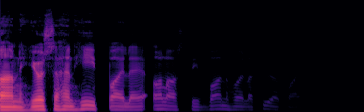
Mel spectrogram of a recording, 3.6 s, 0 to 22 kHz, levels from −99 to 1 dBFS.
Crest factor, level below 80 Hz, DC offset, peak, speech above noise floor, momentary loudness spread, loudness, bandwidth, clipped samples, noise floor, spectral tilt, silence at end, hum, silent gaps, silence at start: 26 dB; -84 dBFS; under 0.1%; -22 dBFS; over 44 dB; 22 LU; -46 LUFS; 13.5 kHz; under 0.1%; under -90 dBFS; -6 dB/octave; 1.9 s; none; none; 0 s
